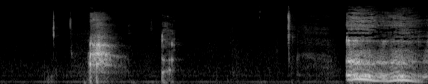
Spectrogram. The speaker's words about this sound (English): I got to clear my throat. And I'm not going to start with that. Let me clear my throat.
